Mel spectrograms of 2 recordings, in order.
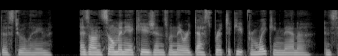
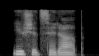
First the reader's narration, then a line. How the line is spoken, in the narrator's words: he said gently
